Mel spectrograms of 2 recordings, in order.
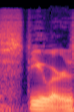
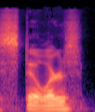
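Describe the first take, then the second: First: The vowel is a standard long E sound. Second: The vowel sounds like I, Pittsburgh style.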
